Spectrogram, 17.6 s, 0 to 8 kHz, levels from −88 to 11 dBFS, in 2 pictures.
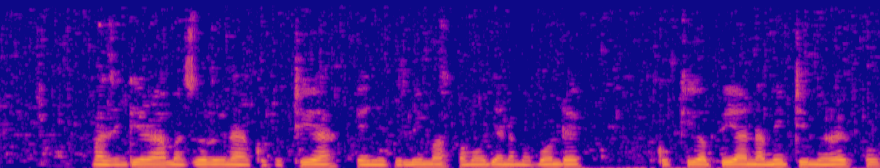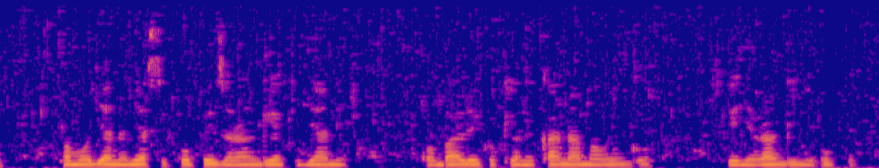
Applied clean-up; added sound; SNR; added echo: classical method Wiener filter.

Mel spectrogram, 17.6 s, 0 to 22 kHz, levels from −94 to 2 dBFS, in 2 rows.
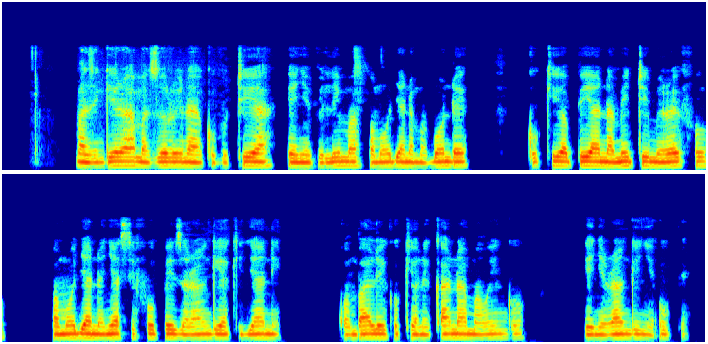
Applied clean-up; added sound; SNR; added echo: none; none; none; none.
